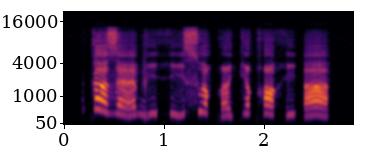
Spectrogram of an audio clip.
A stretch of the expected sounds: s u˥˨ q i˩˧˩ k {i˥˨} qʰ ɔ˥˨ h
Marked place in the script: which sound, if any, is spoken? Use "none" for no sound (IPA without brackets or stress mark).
i˦˥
